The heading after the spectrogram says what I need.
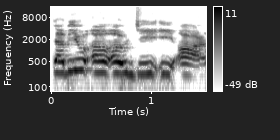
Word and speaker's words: water: Okay, see, like I mean, now like when I write the word water, it's WATER. But like when you actually say like water, it's WOODER. Like that's how you would like spell it out.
